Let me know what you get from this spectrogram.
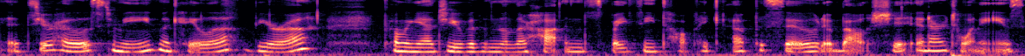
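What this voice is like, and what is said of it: Low, quiet voice. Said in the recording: “My voice is kind of low because a bitch jinxed herself, and my roommates are not working men... That's why my voice is so low.”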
